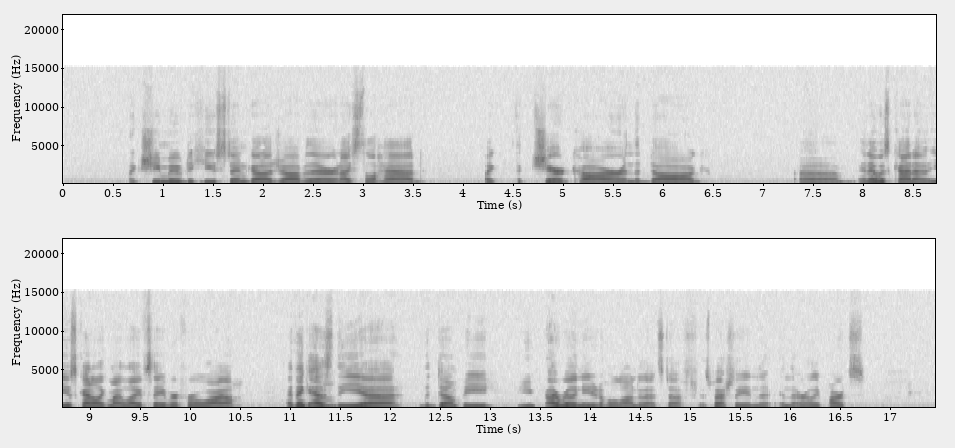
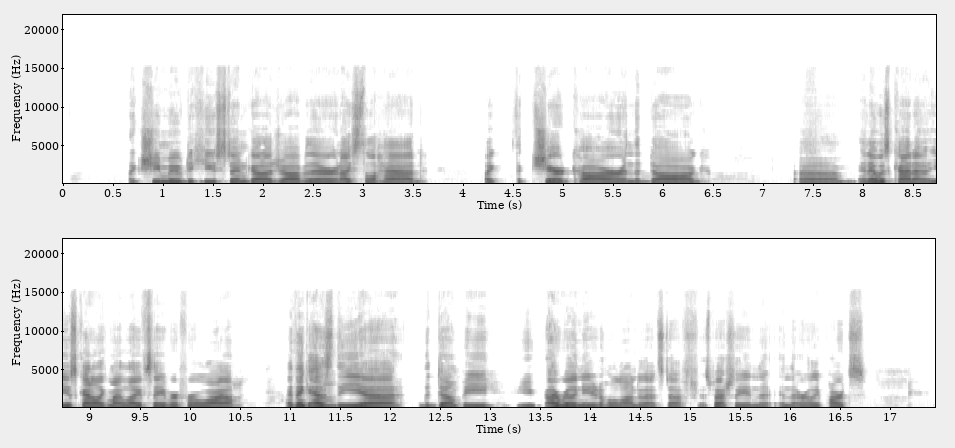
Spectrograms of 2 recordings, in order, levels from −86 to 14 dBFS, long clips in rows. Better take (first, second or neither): second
